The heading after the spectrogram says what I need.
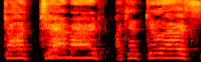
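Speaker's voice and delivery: high, slow loud anguish; mock anguished god damn it; despairing outburst. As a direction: wail it in despair.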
